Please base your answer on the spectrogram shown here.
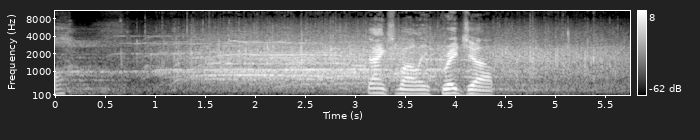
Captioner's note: applause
